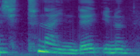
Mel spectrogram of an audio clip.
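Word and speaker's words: שִׂטְנָה: 이름은 신나 대적함이라고 붙였습니다 이 신라의 히브리 발음은 시트나인데이는 히브리어 사탄과 동일한 어원에서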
